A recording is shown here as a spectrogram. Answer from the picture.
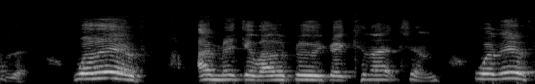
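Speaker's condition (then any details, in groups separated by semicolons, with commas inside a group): Cerebral palsy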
